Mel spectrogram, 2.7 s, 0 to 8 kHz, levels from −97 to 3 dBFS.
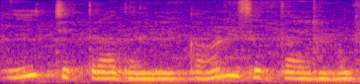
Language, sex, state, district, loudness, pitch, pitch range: Kannada, female, Karnataka, Chamarajanagar, -13 LUFS, 220 Hz, 205-255 Hz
